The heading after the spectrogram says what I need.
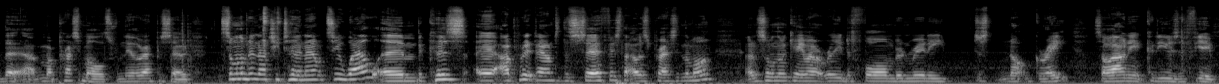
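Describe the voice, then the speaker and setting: A man's voice: on the high side, animated, brisk, a bit bright. A man with a nasal, blocked-up voice from a cold, chatting casually at his desk while narrating a model build, full of ums and uhs. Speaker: hobby model builder vlogger.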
